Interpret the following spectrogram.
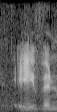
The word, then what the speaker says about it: Aven: Aven rhymes with raven.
